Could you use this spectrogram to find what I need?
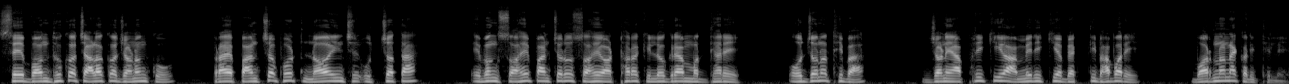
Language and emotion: Odia, neutral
